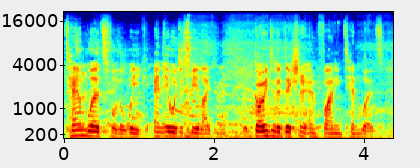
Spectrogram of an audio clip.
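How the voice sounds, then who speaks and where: There is music in the background as a man speaks fairly quickly. He has a non-native accent and fairly even intonation. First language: not English. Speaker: podcast host. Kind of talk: casual chat. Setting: in-person interview. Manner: halting, many fillers.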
